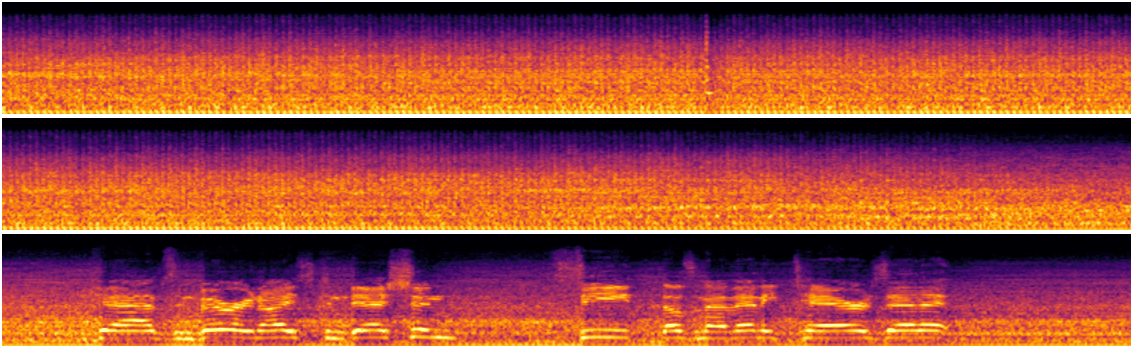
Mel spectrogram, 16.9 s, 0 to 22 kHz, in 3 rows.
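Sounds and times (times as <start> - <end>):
diesel engine idling: 0.0 - 16.9.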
